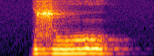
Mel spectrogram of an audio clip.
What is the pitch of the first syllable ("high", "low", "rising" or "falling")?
high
